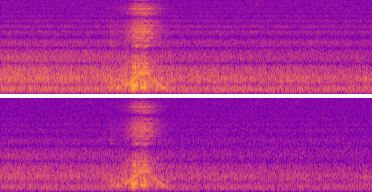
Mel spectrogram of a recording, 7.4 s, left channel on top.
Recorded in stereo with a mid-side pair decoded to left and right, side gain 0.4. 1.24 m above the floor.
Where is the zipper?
35° left.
